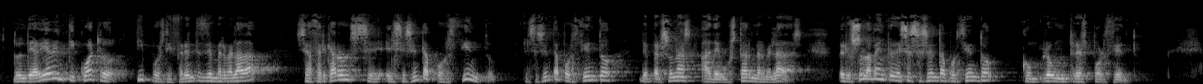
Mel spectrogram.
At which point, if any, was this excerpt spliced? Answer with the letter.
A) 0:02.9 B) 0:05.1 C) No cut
C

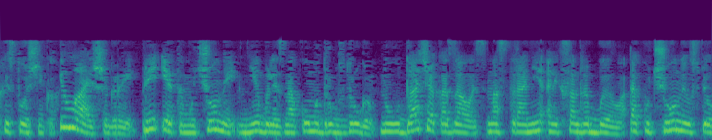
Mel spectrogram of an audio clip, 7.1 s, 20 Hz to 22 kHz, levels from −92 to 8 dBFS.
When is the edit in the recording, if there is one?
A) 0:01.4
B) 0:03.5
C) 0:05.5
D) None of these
A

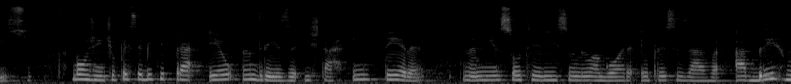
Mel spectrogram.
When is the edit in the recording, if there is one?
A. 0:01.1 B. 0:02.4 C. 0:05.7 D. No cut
D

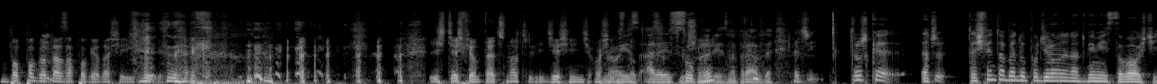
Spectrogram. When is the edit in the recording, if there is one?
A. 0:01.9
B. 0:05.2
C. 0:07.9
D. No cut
B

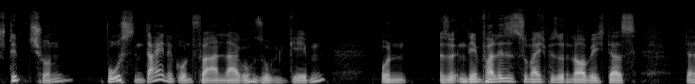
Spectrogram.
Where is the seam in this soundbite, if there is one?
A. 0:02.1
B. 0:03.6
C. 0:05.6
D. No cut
C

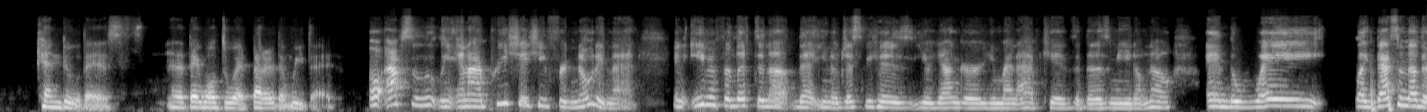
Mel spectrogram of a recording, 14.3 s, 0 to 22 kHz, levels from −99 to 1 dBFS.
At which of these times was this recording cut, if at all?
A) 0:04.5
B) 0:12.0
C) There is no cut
B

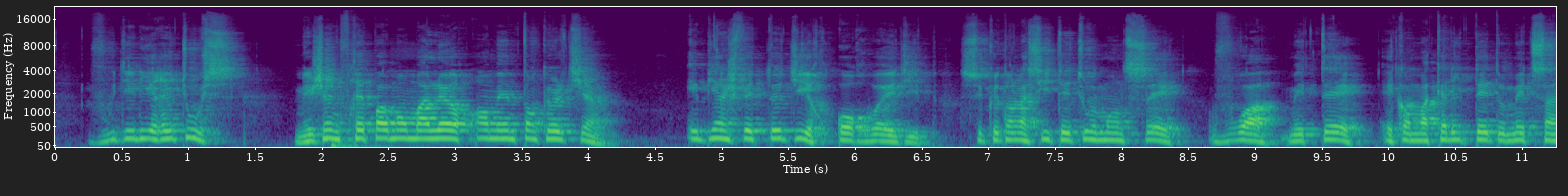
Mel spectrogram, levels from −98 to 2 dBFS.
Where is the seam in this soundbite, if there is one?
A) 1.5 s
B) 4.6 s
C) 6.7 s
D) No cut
B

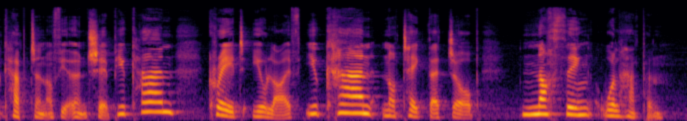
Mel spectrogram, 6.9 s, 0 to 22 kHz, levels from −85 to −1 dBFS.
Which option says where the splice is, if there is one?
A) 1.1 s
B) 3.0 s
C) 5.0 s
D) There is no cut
B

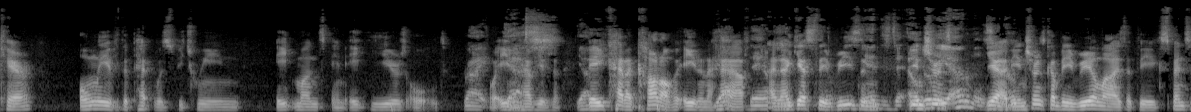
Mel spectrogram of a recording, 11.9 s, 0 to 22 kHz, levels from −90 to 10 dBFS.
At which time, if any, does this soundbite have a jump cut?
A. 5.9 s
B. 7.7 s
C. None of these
B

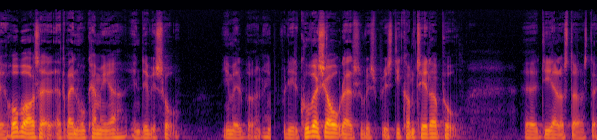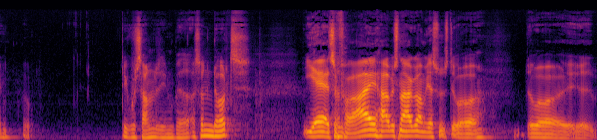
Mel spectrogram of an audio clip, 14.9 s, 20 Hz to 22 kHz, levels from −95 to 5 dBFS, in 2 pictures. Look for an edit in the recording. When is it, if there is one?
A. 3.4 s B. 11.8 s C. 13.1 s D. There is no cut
A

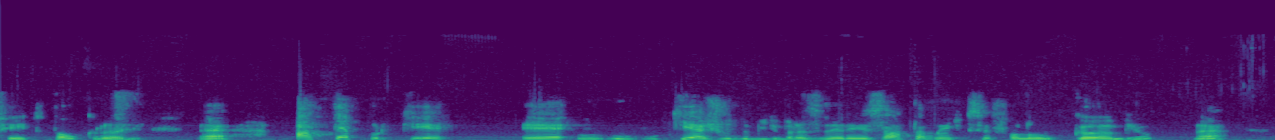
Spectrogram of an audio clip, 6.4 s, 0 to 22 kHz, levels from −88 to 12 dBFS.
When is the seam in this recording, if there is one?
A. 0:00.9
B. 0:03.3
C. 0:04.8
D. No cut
A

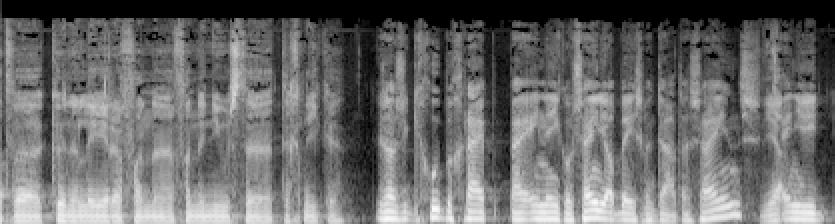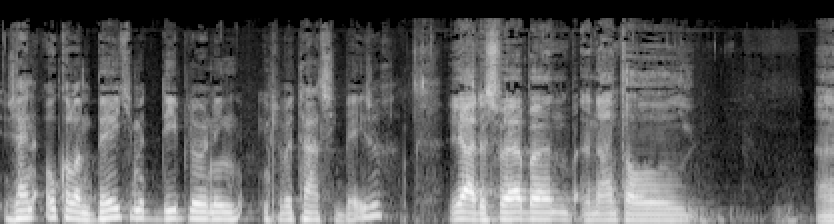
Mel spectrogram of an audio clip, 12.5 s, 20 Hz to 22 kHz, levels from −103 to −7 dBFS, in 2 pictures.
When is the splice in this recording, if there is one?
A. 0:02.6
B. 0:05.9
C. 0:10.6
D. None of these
C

